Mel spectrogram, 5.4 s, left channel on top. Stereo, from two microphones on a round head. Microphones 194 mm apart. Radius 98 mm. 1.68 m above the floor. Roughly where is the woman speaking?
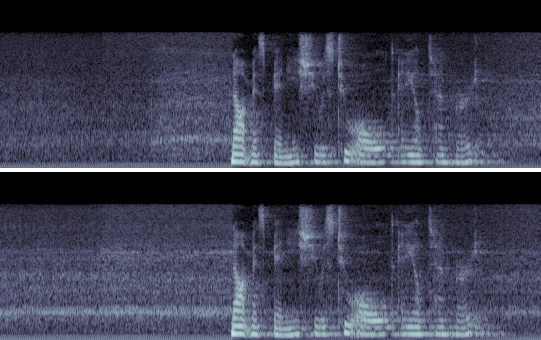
Centre.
